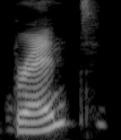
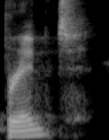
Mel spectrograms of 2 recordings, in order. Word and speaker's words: Brent: very annoying yeah so i say my husband's name wrong his name is i can't say it brent but it sounds like i'm saying it with an i there's an e like print yeah that's how i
